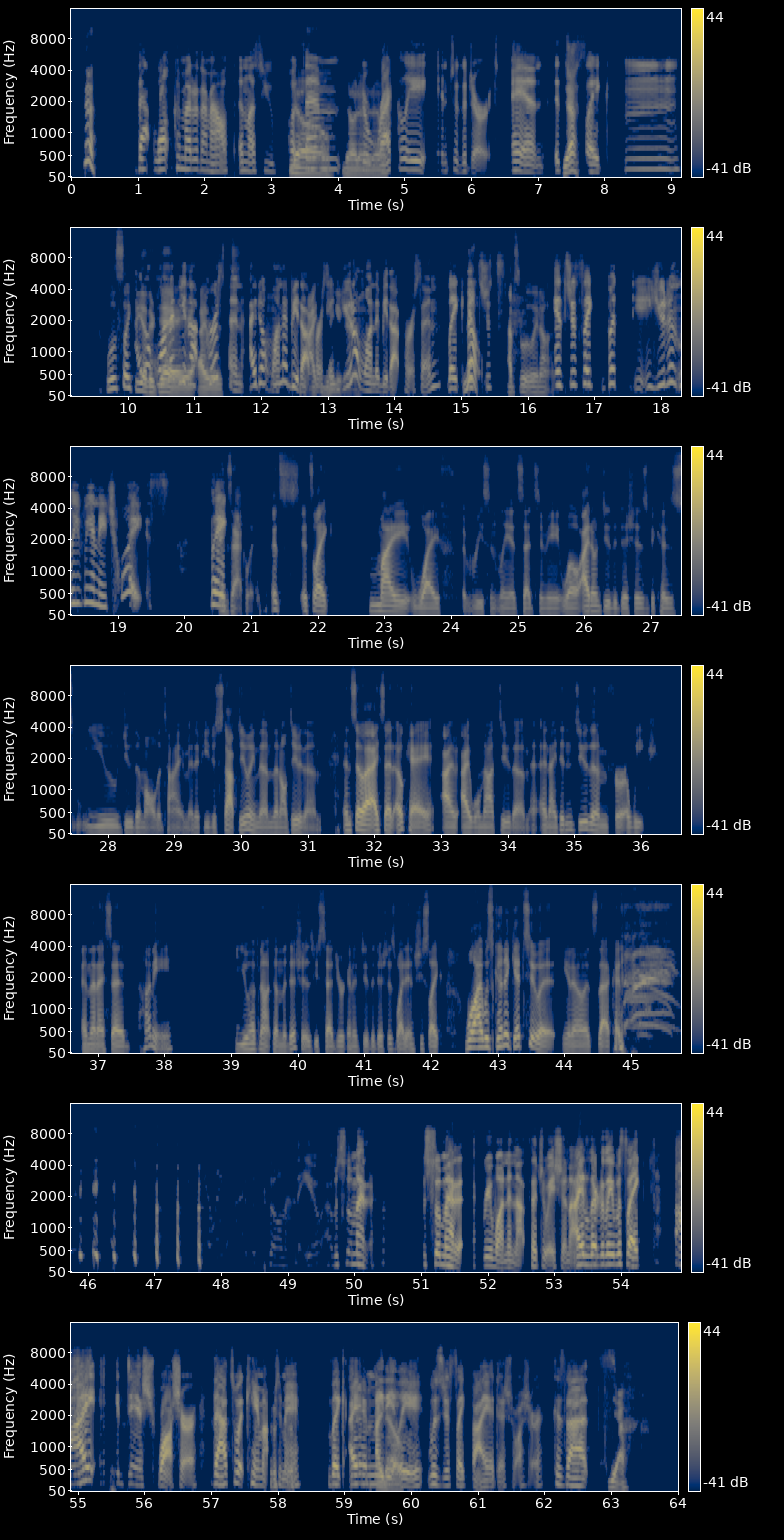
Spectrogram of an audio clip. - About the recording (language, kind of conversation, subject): English, unstructured, How can I balance giving someone space while staying close to them?
- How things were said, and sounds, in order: laughing while speaking: "kind of"; laugh; other background noise; chuckle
